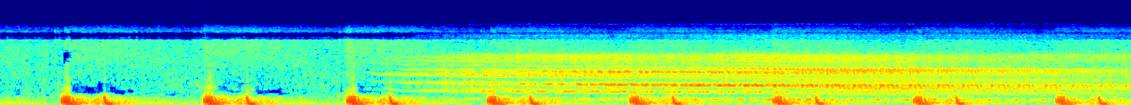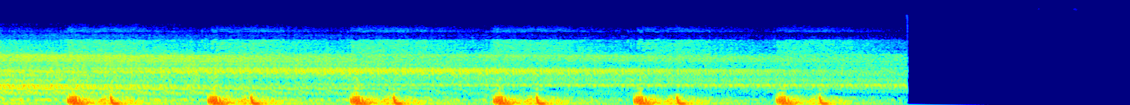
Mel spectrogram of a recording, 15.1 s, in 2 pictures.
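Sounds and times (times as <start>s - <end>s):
heartbeat thumps: 0.0s - 13.5s
steady droning tone: 0.0s - 13.6s.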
